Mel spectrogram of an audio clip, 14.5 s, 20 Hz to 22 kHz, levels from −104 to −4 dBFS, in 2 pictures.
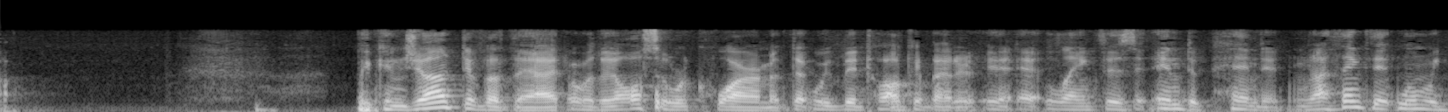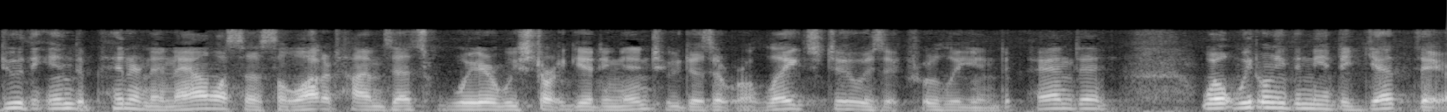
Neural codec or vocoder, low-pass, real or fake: codec, 16 kHz in and 24 kHz out, 2.2 kbps, FireRedTTS-2 codec; 7.2 kHz; fake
